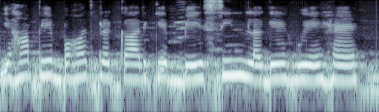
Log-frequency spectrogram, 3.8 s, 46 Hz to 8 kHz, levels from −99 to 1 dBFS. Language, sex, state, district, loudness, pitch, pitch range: Hindi, female, Jharkhand, Palamu, -12 LUFS, 210 Hz, 200-225 Hz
